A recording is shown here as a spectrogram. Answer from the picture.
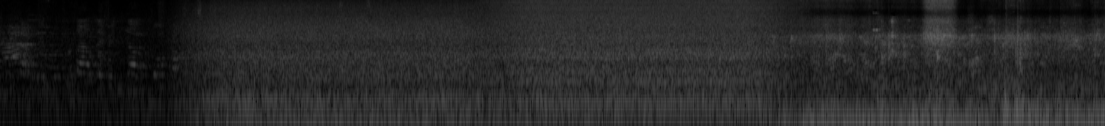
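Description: A diesel passenger train at a station: a steady low engine drone under a noisy din, setting in about two seconds in and growing louder later on. A short hiss of air comes near the end.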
